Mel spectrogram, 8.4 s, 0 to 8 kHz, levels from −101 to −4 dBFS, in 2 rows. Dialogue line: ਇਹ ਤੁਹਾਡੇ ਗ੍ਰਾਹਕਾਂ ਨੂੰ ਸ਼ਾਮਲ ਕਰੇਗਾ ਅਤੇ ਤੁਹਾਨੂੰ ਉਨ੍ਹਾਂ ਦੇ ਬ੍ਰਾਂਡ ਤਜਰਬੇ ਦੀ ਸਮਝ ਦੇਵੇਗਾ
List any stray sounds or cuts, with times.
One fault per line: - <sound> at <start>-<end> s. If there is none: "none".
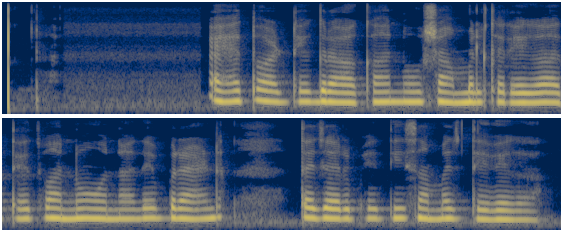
none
